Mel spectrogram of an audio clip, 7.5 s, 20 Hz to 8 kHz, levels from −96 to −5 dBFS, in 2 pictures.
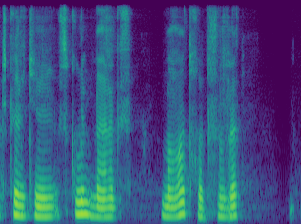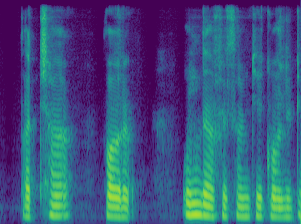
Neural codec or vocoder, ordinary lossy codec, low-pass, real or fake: autoencoder, 22.05 kHz, a latent of 192 numbers a frame, VITS, trained on one speaker; none; 7.2 kHz; fake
